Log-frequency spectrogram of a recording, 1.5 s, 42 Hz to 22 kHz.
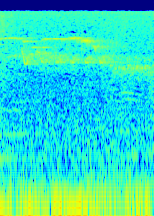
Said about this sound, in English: They are enjoying their life in the air with wings that beat faster than any other wings in the animal kingdom, 1,000 times per second. This is the high-pitched buzz that I hear when midges are swarming around my ear.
